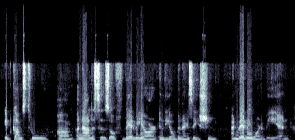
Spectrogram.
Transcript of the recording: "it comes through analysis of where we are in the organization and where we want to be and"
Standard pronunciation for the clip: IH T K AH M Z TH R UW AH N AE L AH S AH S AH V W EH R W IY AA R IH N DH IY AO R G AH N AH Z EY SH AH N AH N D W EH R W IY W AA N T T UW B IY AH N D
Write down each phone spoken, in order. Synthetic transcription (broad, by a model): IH T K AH M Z T R UW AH N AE L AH S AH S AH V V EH R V IY AA R IH N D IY AO R G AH N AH Z EY SH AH N AH N D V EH R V IY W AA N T T UW B IY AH N D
